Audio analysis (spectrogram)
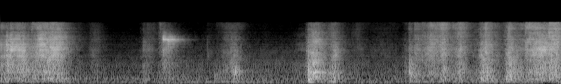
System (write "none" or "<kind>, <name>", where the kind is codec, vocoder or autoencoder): vocoder, Vocos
